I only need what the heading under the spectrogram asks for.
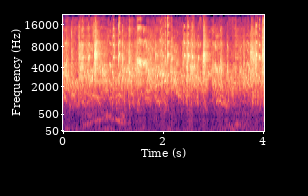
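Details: Wild budgerigars chirping: a dense, continuous flock chatter of high, quick, scratchy warbles and tweets overlapping throughout, with no pauses and no other clear sounds.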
